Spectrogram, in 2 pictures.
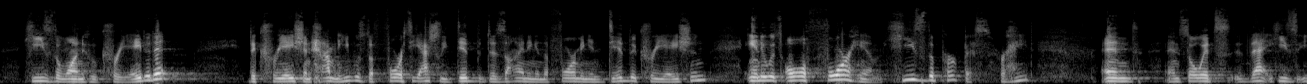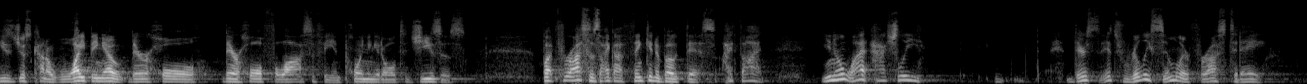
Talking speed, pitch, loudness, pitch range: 185 wpm, 145 Hz, -23 LUFS, 130-175 Hz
